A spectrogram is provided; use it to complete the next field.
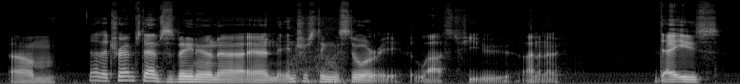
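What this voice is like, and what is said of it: Sick-sounding voice. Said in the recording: “I'm very sick, that's why my voice sounds like this. I didn't put my voice through a pitch shifter ... I'm just sick”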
